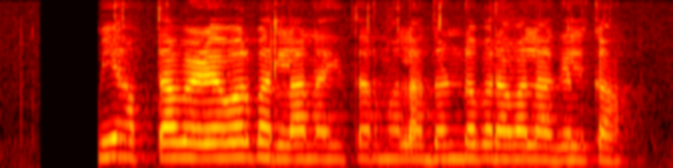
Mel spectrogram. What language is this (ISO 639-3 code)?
mar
